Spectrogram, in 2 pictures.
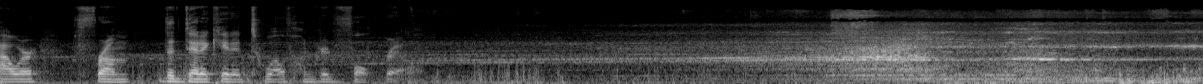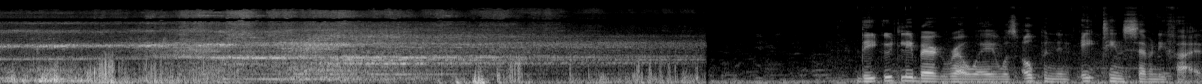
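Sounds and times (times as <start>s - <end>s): electric train passing: 0.0s - 19.1s
steady high whine: 0.0s - 19.1s
wheels rumbling on rails: 0.0s - 19.1s.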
